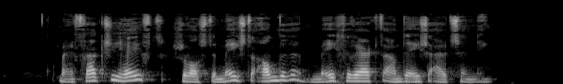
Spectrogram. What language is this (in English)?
Dutch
